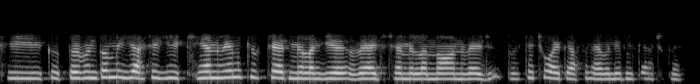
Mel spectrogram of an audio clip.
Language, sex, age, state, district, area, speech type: Kashmiri, female, 30-45, Jammu and Kashmir, Shopian, rural, conversation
